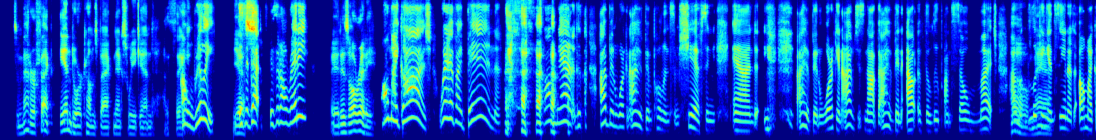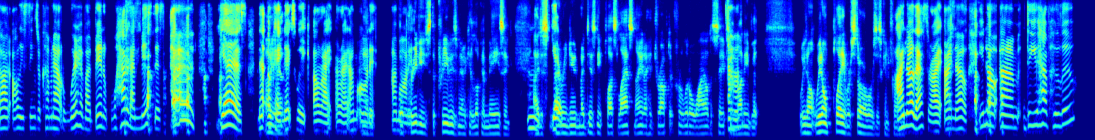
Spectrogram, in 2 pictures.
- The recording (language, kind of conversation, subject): English, unstructured, How would you spend a week with unlimited parks and museums access?
- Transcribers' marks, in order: anticipating: "Is it that is it already?"; laugh; chuckle; laugh; tapping; grunt; laugh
